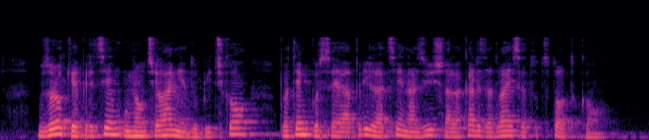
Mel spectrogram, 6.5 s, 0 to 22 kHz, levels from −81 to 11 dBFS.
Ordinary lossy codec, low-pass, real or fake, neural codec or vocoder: AAC, 48 kbps; 7.2 kHz; fake; codec, 16 kHz, 8 kbps, FreqCodec, smaller model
